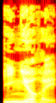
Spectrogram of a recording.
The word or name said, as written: ignorer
